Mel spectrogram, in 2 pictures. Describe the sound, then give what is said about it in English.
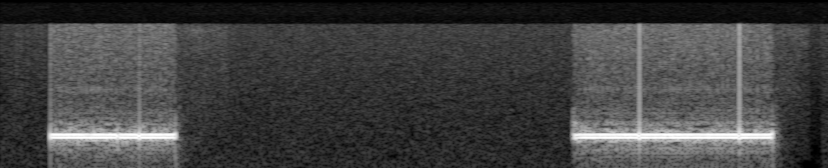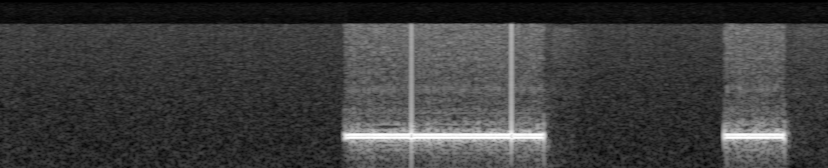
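A steady electronic ringback tone of an outgoing phone call to a man's phone number repeats about four times, each roughly two-second burst separated by several seconds of silence, clear and alone with no voices. “give me a second to pull his phone number out of my phone, and then we're calling his ass.”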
